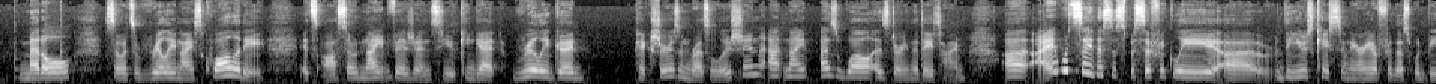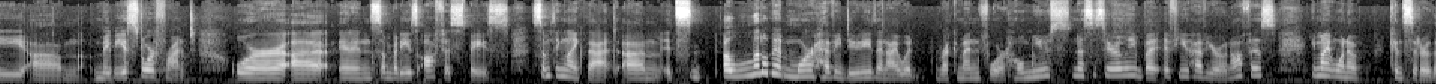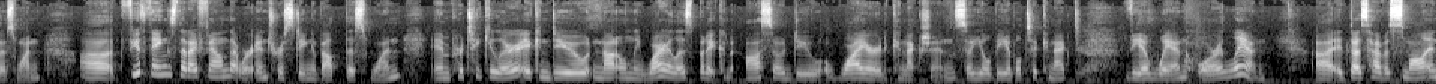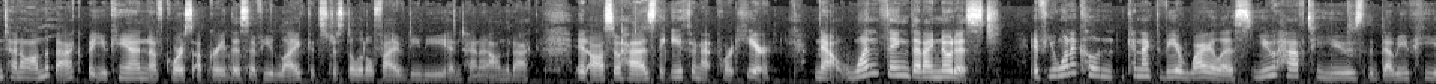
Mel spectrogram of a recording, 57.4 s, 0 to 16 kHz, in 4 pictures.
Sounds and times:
Speech: 0:00.2 - 0:57.4.

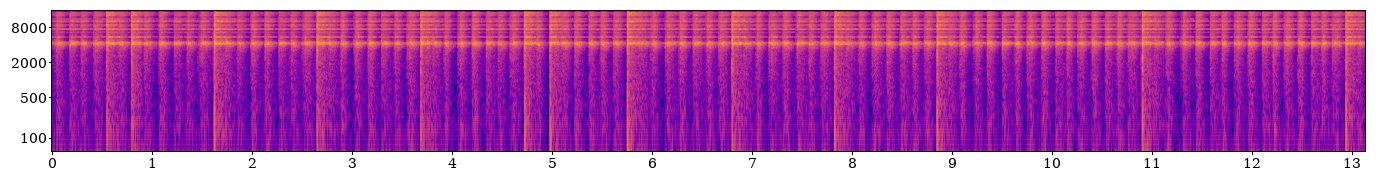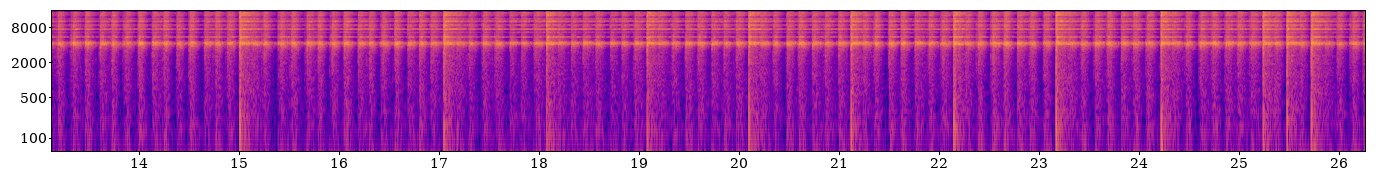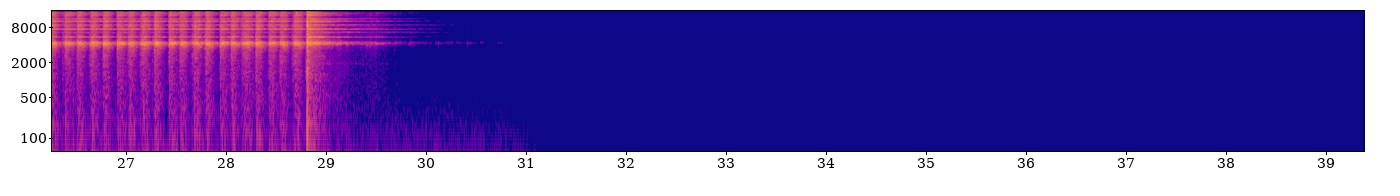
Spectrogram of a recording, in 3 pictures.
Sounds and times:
Music: 0:00.0 - 0:30.5.

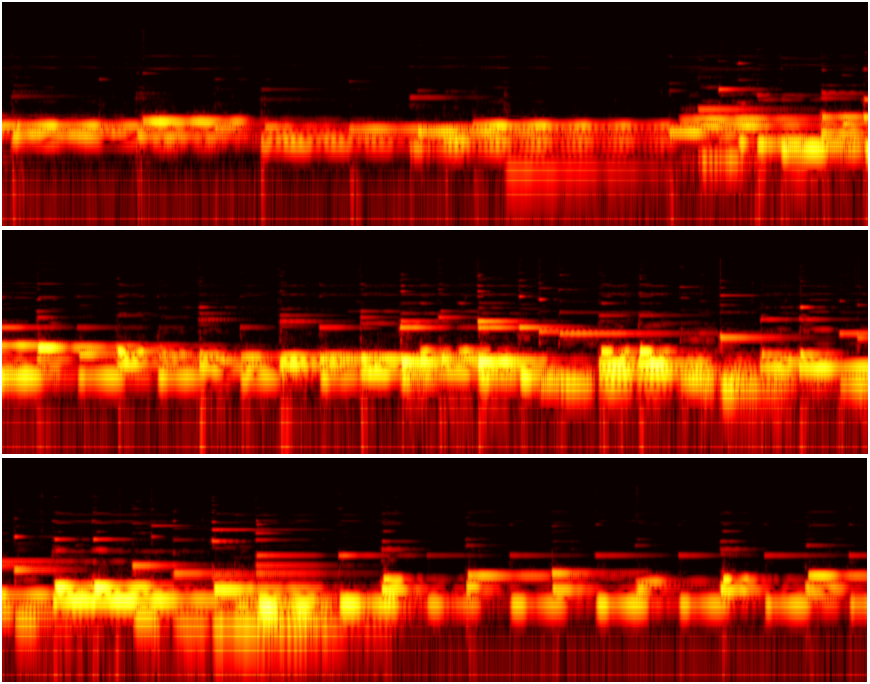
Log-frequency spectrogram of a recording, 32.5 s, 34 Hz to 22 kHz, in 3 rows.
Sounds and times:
Vibraphone: 0:00.0 - 0:32.4.

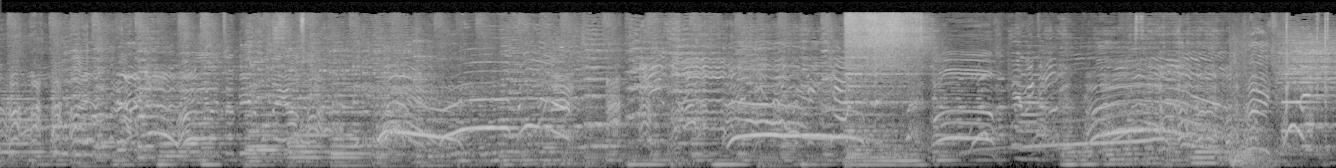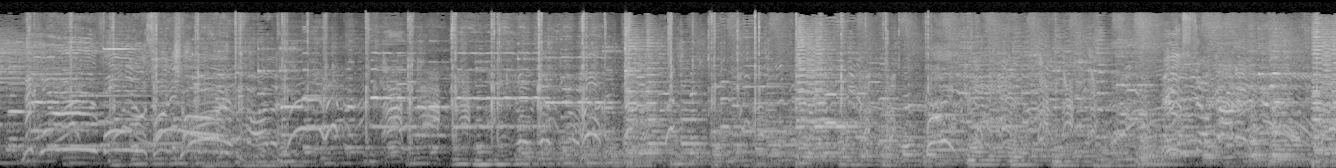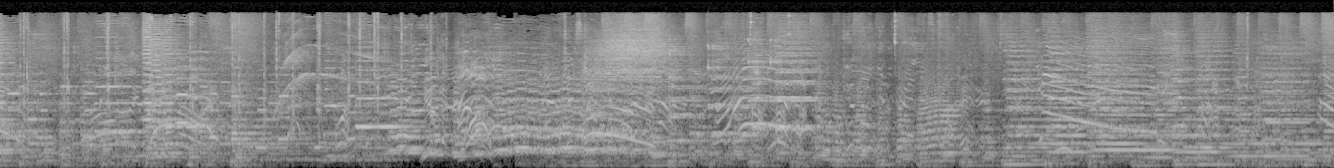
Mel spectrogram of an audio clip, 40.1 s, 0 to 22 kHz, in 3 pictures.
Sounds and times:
Music: 0:00.0 - 0:40.0.

